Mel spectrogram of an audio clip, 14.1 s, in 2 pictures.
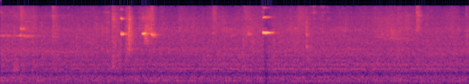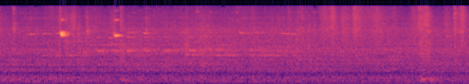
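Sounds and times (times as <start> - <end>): faint brake squeal: 0.0 - 0.6, 1.8 - 2.4, 3.7 - 4.2, 7.4 - 11.6
electric train rumbling: 0.0 - 14.0.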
